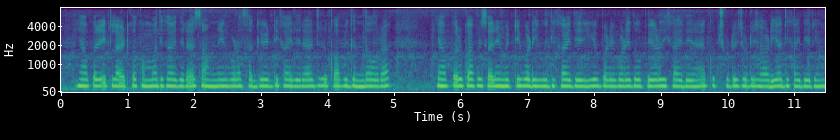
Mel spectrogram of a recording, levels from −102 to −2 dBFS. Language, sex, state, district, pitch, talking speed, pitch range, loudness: Hindi, female, Chhattisgarh, Sarguja, 225 Hz, 270 wpm, 220-230 Hz, -30 LUFS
